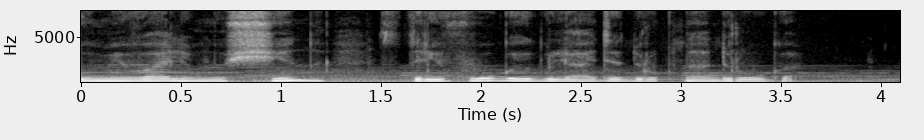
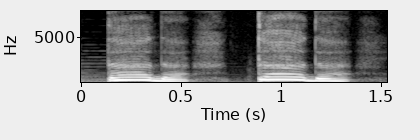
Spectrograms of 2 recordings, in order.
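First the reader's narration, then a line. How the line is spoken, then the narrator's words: Shouting with full force. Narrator (Russian): изо всех сил закричал Чан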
